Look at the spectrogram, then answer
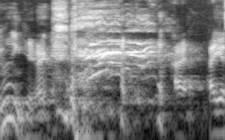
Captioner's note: laughter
